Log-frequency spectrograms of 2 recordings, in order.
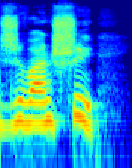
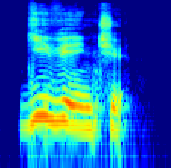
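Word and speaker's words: Givenchy: А когда я показывала ей заказы от Живанши и случайно произнесла это имя так, как, казалось бы, оно и должно произноситься — Гивенчи, она даже не разозлилась по-настоящему. Последовало несколько уничтожающих взглядов и уничижительных комментариев, после чего мне было продемонстрировано правильное произношение, и жизнь вновь потекла относительно гладко.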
